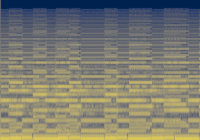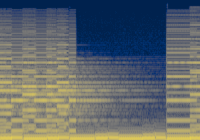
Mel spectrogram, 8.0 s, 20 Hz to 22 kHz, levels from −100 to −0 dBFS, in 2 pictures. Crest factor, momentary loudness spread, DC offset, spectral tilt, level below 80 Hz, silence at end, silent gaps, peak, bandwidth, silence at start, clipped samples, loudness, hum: 14 dB; 5 LU; 3%; -4.5 dB/octave; -20 dBFS; 0 s; none; -2 dBFS; 12.5 kHz; 0 s; under 0.1%; -15 LUFS; none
